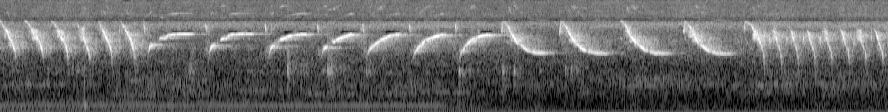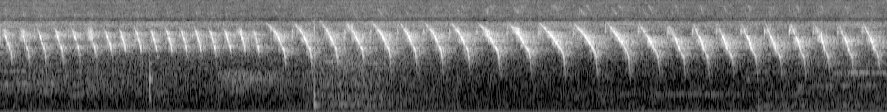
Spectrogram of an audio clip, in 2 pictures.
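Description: A songbird singing a long, fast trill of repeated high chirps that each sweep downward. About a second in it changes to a few slower, drawn-out descending whistles, then goes back to a very rapid trill until it stops near the end.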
